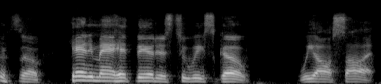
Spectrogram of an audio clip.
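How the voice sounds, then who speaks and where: A man co-hosting a podcast in casual discussion, explaining his views carefully and deliberately. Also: medium pitch, animated, dry recording. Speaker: podcast co-host.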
